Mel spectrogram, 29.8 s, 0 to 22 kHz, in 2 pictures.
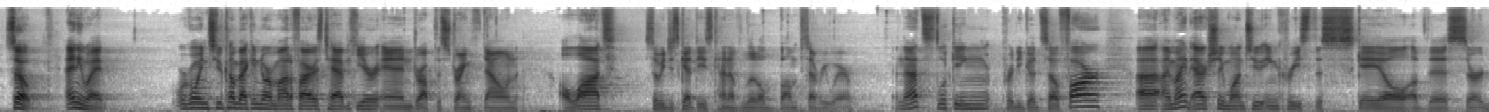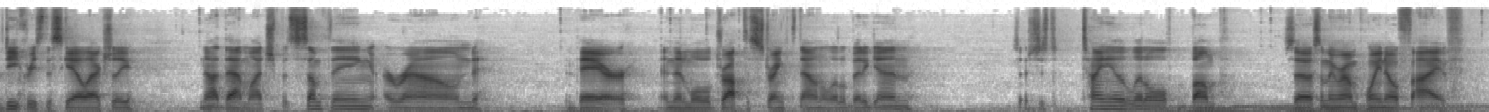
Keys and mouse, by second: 6.2-7.9 middle drag, 8.2 middle click, 8.6-9.1 middle drag, 12.9-14.7 drag, 22.6-23.8 drag, 27.6-29.3 drag.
